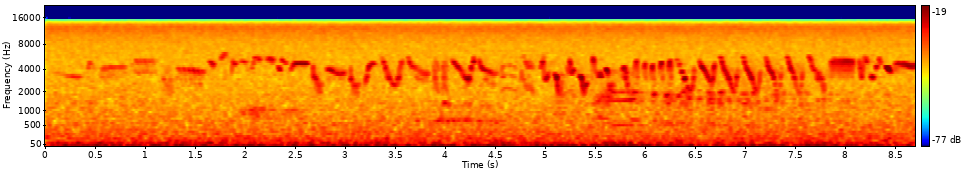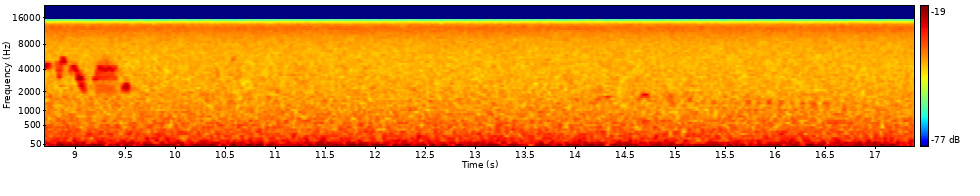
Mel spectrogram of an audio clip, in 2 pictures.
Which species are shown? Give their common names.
Eurasian Skylark, Erckel's Francolin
